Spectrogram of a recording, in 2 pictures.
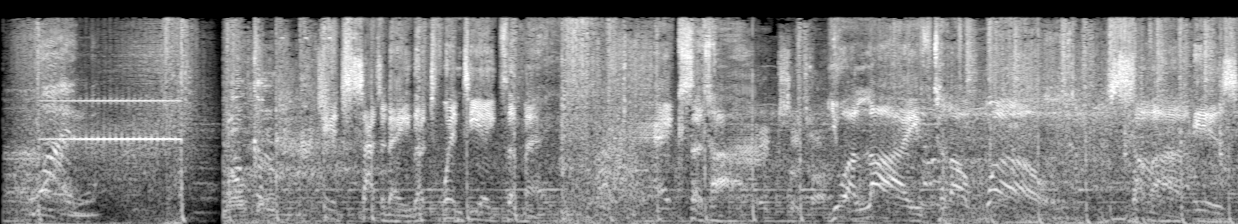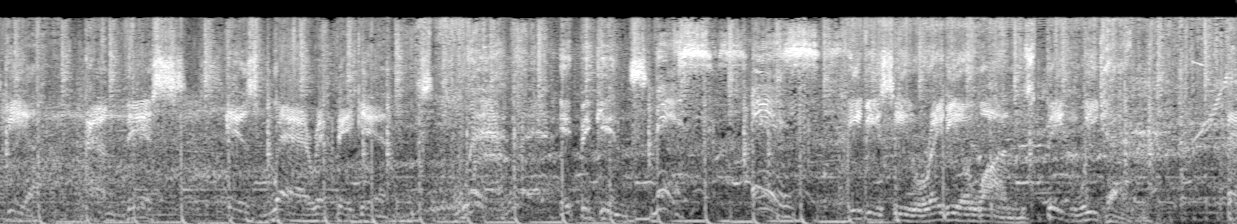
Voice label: deep imaging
